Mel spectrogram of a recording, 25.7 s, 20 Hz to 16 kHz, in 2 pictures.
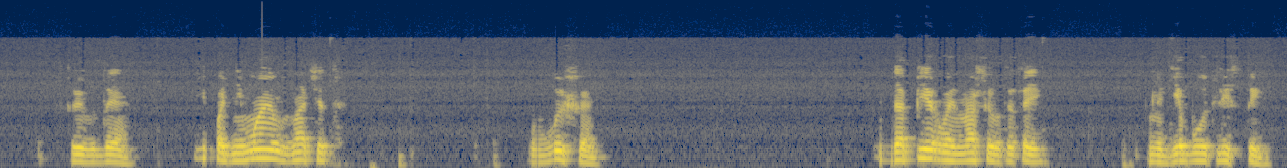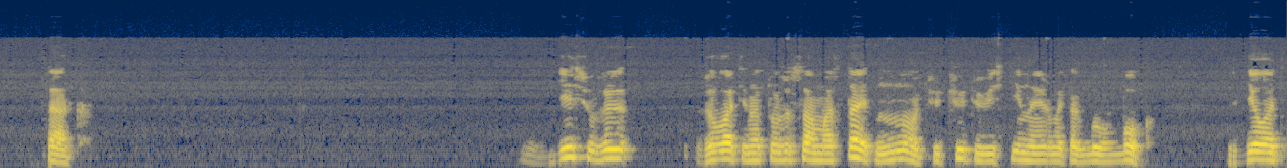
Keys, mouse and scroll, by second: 1.5-3.2 drag, 4.0 shift+middle click, 5.5-10.4 drag, 11.4 shift+middle click, 19.6-20.8 middle drag, 21.7-22.7 drag, 23.2 middle click, 25.4 KP_7.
